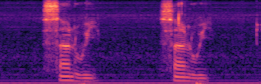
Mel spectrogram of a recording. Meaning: Saint Louis, various locations
- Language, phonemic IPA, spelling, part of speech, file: French, /sɛ̃.lwi/, Saint-Louis, proper noun, Fr-Saint-Louis.oga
